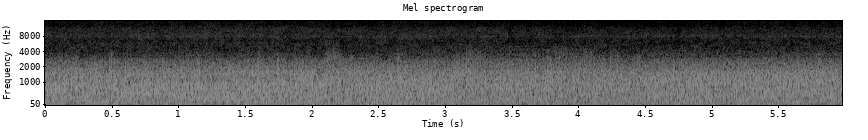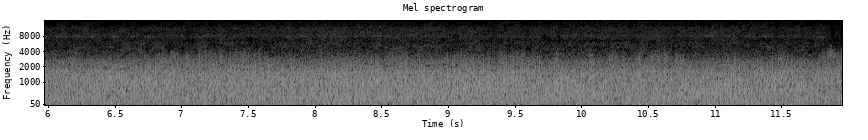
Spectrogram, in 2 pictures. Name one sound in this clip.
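Wind rushes loudly and steadily past a fast-moving motorcycle.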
